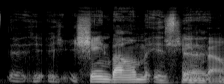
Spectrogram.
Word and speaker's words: Sheinbaum: Are you going to cover as well Claudia Sheinbaum? Is that how you say her name? That's how we say it in the U.S. Sheinbaum would be the Mexican pronunciation.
